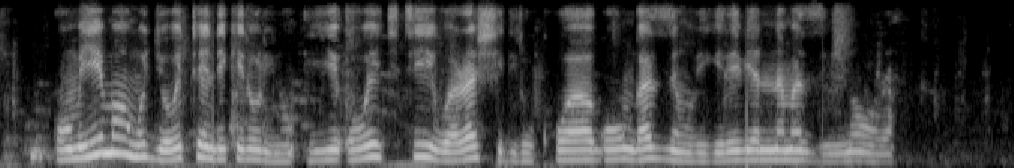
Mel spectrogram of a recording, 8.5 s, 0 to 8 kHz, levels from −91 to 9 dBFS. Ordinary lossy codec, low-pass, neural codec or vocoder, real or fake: Opus, 32 kbps; 7.2 kHz; none; real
